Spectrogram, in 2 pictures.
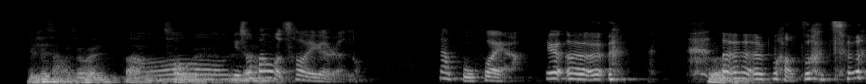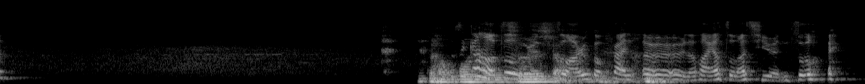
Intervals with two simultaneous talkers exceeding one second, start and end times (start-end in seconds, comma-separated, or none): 1.3-2.7, 13.2-14.7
